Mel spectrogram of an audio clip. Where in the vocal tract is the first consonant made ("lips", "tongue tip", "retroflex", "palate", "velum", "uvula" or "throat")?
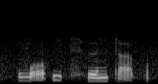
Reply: lips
